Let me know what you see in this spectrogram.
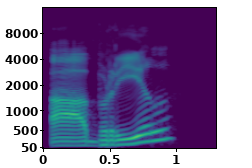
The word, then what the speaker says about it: Abril: Abril? How do you spell that? – A-B-R-I-L.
